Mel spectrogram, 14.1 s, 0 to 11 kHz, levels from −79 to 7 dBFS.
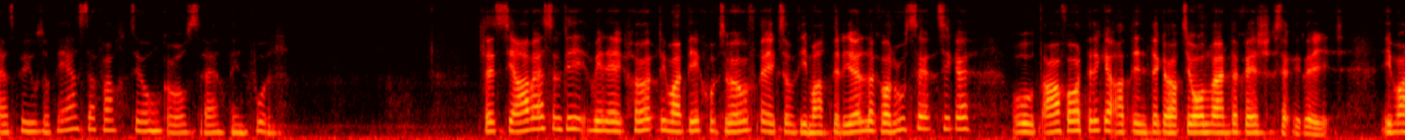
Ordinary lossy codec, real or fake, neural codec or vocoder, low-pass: Opus, 16 kbps; fake; autoencoder, 22.05 kHz, a latent of 192 numbers a frame, VITS, trained on many speakers; 9.9 kHz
